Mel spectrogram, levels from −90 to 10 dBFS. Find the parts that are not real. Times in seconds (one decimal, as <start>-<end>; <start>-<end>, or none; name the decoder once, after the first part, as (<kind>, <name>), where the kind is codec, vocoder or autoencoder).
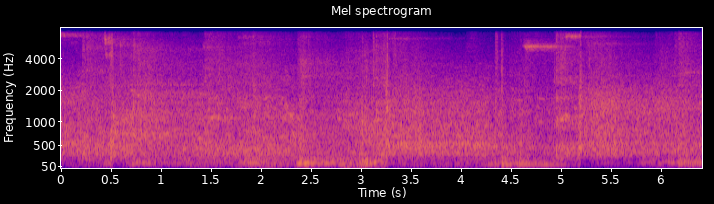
1.9-2.7 (autoencoder, DAC-VAE)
